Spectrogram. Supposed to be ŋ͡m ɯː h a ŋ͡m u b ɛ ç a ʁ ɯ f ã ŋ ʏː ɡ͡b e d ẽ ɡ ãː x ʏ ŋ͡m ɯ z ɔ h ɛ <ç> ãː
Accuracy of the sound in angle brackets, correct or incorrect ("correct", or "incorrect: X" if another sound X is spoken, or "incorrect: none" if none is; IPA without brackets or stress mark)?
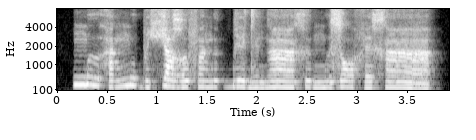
incorrect: x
